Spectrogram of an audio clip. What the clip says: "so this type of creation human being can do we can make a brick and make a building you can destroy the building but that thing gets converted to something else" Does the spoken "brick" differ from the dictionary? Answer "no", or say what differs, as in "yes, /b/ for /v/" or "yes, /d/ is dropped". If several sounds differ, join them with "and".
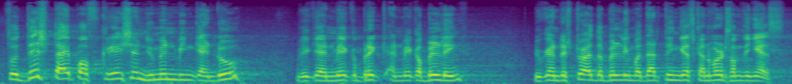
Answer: no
